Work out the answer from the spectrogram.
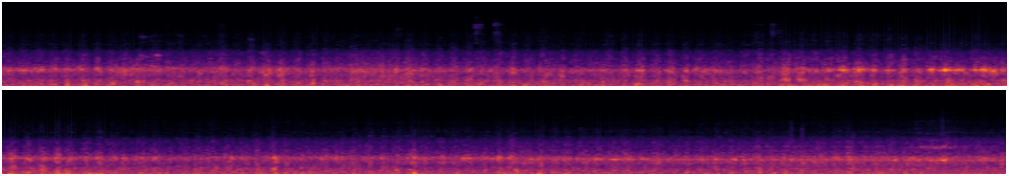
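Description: Kintetsu train running on the Karasuma subway line, heard from aboard: a steady running rumble with a constant motor whine that swells a little around the middle and dips slightly in pitch near the end.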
